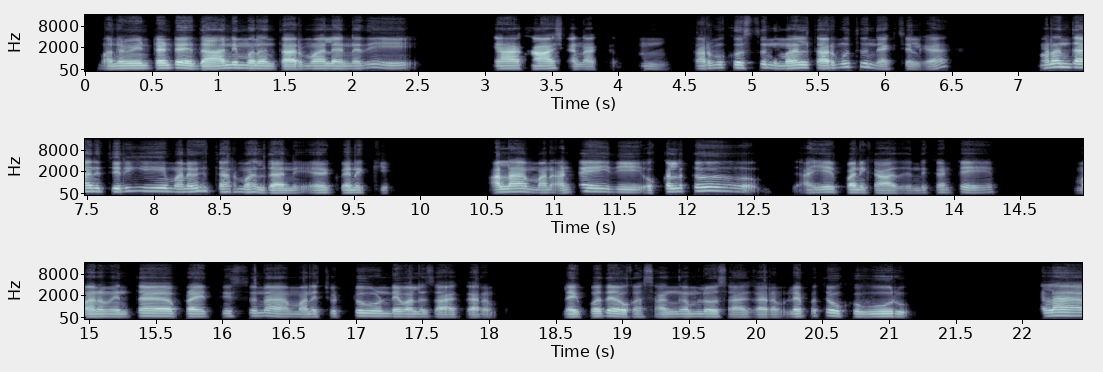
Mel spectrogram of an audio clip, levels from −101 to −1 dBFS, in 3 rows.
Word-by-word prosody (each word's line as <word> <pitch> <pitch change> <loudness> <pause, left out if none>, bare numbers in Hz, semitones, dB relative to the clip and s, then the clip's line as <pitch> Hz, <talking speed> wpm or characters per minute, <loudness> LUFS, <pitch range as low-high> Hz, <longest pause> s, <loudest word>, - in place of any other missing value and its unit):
మనమేంటంటే 135 +4 +4 0.2
దాన్ని 130 +6 +6
మనం 130 -2 +4
తరమాలన్నది 125 +6 +3 0.9
నాకాశ 130 0 +6 0.2
నాకు. 105 - -7 0.6
తరుముకొస్తుంది. 150 +2 -3
మనల్ని 145 +4 +4
తరుముతుంది 190 - +1
యాక్చువల్‌గా. 105 - -7 0.8
మనం 190 +2 +4
దాన్ని 175 0 +7
తిరిగి 185 +2 -2 0.2
మనమే 160 +5 0
తరమాలి 140 -3 -3
దాన్ని 115 0 +1
వెన 120 +1 -2
వెనక్కి. 120 0 -4 0.8
అలా 155 +4 +7 0.2
మన 125 - 0
అంటే 140 +8 -2 0.2
ఇది 140 -2 -3 0.2
ఒక్కళ్ళతో 175 +4 0 0.8
అయ్యే 135 +3 -1
పని 130 0 +3
కాదు. 110 -1 0
ఎందుకంటే 125 +2 -8 0.9
మనం 125 +1 +2
ఎంత 115 +4 -8 0.3
ప్రయత్నిస్తున్నా, 135 +3 -2 0.2
మన 120 - -3
చుట్టూ 140 +3 -6
ఉండే 135 -2 -2
వాళ్ళ 120 -1 -2
సహకారం, 110 0 -3 0.5
లేకపోతే 120 +3 +1
ఒక 120 - -10
సంఘంలో 125 +2 -3
సహకారం, 110 -1 -5
లేకపోతే 130 +5 -3
ఒక - - -32 0.2
ఊరు 125 -3 -2 1.0
ఎలా 165 +2 +4
130 Hz, 115 wpm, -25 LUFS, 120-150 Hz, 1.0 s, దాన్ని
